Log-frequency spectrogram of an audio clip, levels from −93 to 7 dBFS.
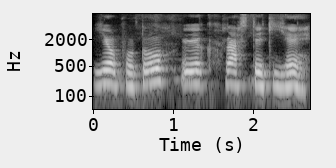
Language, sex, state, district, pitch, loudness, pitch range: Hindi, female, Himachal Pradesh, Shimla, 185 Hz, -17 LUFS, 175-195 Hz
